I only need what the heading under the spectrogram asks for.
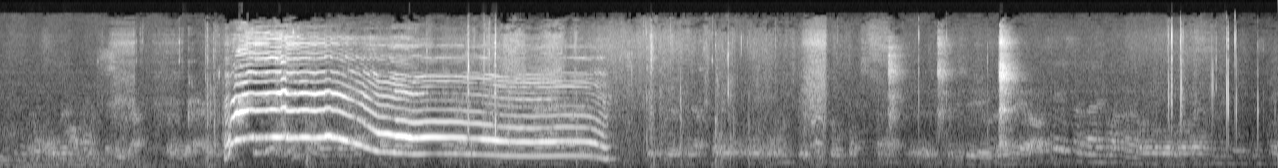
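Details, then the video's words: Domestic cat giving a strange, drawn-out cry in a small room, a steady nasal wail held about four seconds before sliding lower, followed by softer broken murmurs and a few sharp knocks. "Cat's strange sound"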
